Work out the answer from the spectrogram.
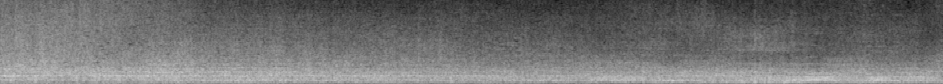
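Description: A train passing close by: a steady, loud noise of wheels rolling on the rails, easing slightly. The last of a horn note fades out in the first second.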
